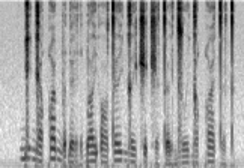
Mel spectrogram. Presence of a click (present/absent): absent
